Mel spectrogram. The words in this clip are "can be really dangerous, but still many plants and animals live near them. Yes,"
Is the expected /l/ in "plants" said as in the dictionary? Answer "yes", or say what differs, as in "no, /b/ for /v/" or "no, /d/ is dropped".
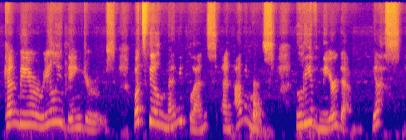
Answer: yes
